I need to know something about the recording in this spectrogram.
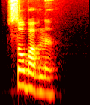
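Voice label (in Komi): "собавны", Komi, female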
